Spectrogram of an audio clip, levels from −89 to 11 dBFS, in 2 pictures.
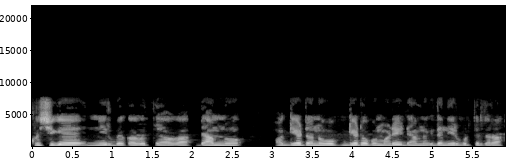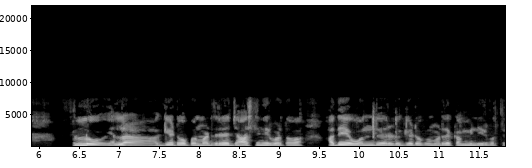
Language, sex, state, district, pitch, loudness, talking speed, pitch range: Kannada, male, Karnataka, Bellary, 175 Hz, -18 LUFS, 170 wpm, 165-185 Hz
